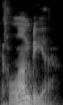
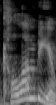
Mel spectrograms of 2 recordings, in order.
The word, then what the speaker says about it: Colombia: music now um anyway what's going on at Colombia hm what's happening at Columbia University you know what I spelled Colombia wrong shame on me I spelled it like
